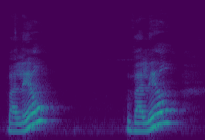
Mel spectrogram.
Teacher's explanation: But in our episode, a rising intonation.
